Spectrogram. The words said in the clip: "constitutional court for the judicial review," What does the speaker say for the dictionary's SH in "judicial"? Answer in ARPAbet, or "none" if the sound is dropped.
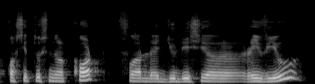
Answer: S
